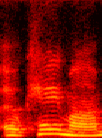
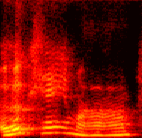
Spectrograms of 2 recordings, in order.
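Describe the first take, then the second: First: Said in the usual way. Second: Mock eye-rolling teen okay mom with a rising sulk; bratty attitude. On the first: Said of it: "but you really want it to be". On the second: Shown as a demonstration. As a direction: say it like a put-upon preteen. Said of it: "otherwise it's gonna come out".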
